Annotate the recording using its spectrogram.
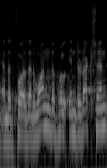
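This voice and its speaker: Heard with audible room echo, a man with a Keralite accent speaks at a moderate pace in a fairly high pitch. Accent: Indian (Keralite), jokingly called southern. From South India, Kerala. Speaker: missionary preacher. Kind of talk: sermon. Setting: conference with audience.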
